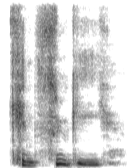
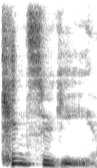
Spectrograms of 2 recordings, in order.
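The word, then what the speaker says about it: kintsugi: Um, you come up you you you shared with me a a beautiful concept uh called kinsugi and I think I pronounced it correctly. So, kinsugi.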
